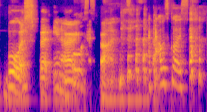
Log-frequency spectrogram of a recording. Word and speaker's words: Bource: the wonderful volunteer do I pronounce it is that how you pronounce your surname one it's boss but you know fine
